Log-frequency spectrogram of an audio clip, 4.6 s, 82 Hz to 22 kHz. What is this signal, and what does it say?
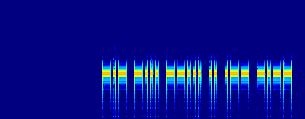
Morse code, heard as a keyed tone, about 32 wpm, 700 Hz. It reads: KB7IWY
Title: USA Call Signs - 6 Characters - Repeated 3x - 30wpm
